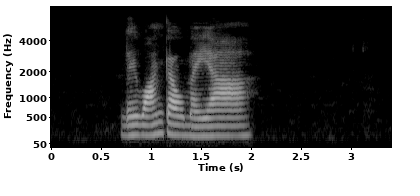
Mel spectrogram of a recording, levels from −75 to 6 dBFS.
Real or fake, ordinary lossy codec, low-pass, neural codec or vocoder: fake; AAC, 32 kbps; 7.2 kHz; codec, 44.1 kHz, 7.8 kbps, DAC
